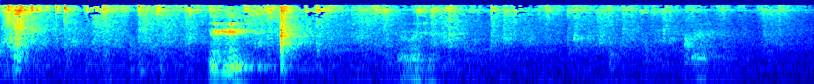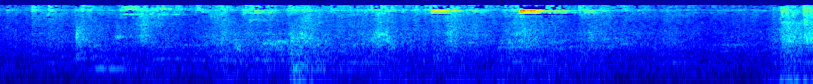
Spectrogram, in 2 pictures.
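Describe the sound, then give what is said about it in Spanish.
Restless dogs shuffle and patter around in a kitchen, their claws clicking irregularly on the floor, with a few sharper knocks and some faint background voices. “es que si yo estoy en la cocina los perros se ponen muy nerviosos.”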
